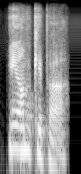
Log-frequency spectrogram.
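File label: "Yom Kippur", Indian English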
